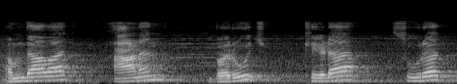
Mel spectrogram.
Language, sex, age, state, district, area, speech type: Gujarati, male, 60+, Gujarat, Surat, urban, spontaneous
